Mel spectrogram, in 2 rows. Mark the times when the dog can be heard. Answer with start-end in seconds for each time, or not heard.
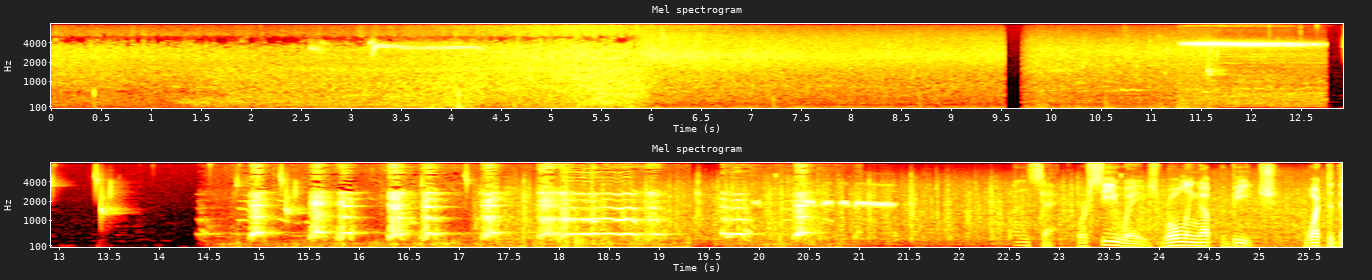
14.4-21.0.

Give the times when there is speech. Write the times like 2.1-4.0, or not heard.
22.6-25.7.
